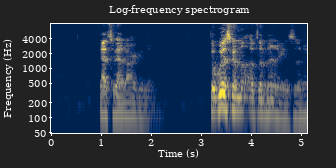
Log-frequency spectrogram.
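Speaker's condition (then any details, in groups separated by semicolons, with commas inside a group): Parkinson's disease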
